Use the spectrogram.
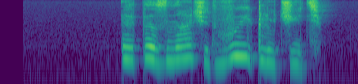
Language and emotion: Russian, angry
